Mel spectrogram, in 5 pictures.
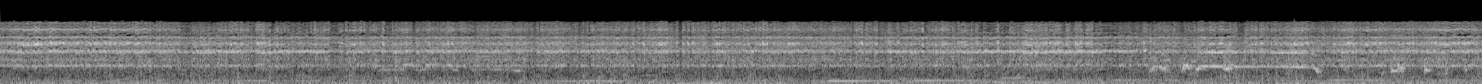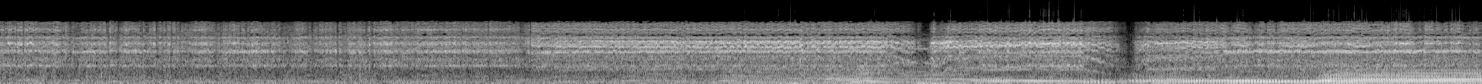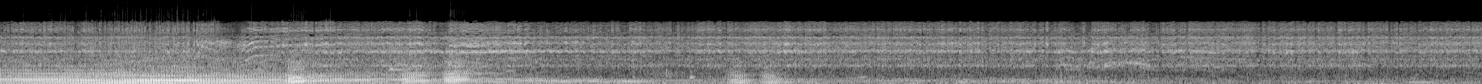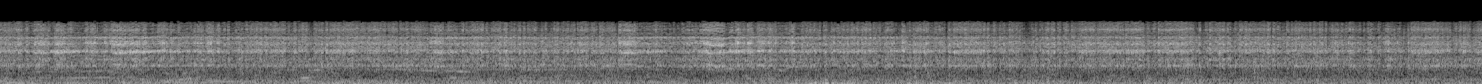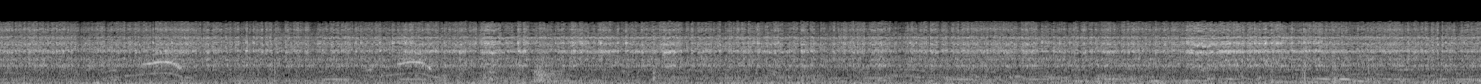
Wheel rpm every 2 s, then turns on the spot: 230, 230, 230, 230, 230, 230, 230, 230, 230, 230, 220, 200, 160, 170, 230, 230, 190, 230, 230, 230, 240, 230, 230, 230, 230, 230, 230, 230, 230, 240, 230, 230, 230, 230, 230, 230, 230.
none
